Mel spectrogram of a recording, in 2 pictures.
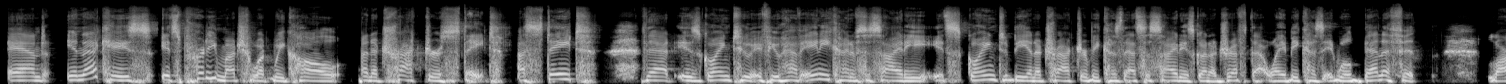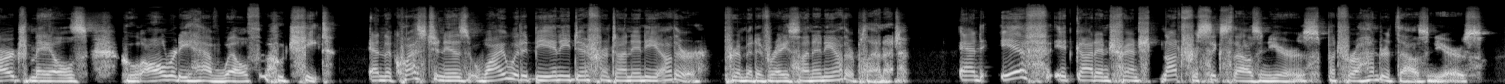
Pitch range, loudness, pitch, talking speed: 155-190 Hz, -11 LUFS, 175 Hz, 170 wpm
